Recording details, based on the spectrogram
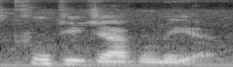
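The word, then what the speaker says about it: Kujichagulia: the Quanza principal is kuji Julia I'll say that slower KU G chah just like how it's spelled fulia right and that in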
